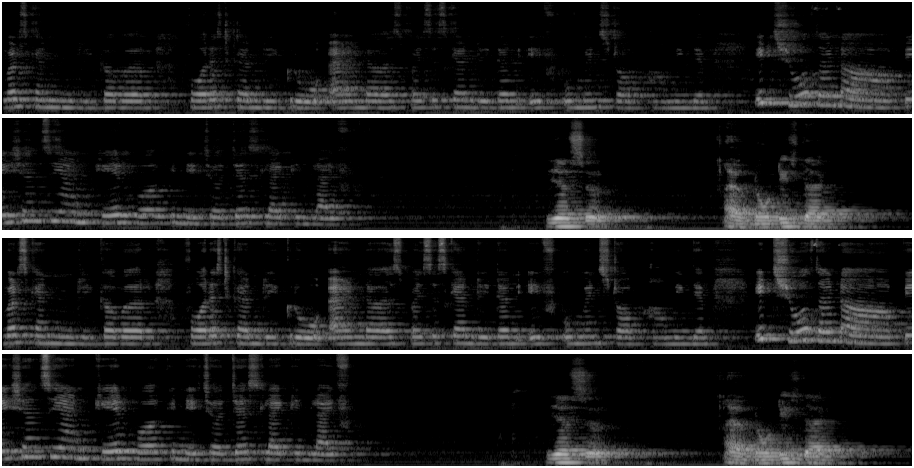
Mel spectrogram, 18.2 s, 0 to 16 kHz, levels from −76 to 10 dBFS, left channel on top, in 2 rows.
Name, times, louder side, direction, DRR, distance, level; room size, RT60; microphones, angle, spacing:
voice 1, 0.0-12.6, right 3 dB, 85° right, 1 dB, 3.1 m, -35 dB
voice 2, 14.5-15.1 16.3-17.3, left 1 dB, 45° left, -4 dB, 3.5 m, -25 dB
27.0 x 16.0 x 2.7 m, 1.3 s
head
